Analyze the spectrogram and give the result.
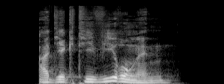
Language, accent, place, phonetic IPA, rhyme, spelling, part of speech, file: German, Germany, Berlin, [atjɛktiˈviːʁʊŋən], -iːʁʊŋən, Adjektivierungen, noun, De-Adjektivierungen.ogg
- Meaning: plural of Adjektivierung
